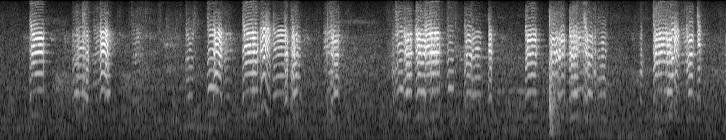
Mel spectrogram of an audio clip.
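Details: Zebra finch parents feeding a brood of juveniles and newborn babies in a cage; short nasal honking calls come in quick clusters, each burst finely stacked, separated by quiet gaps of about a second.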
